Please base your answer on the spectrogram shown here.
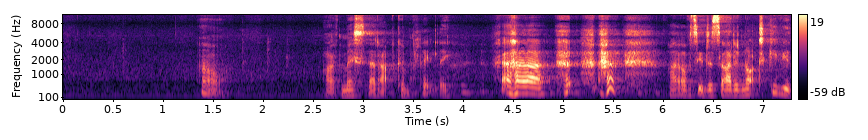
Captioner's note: chuckles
